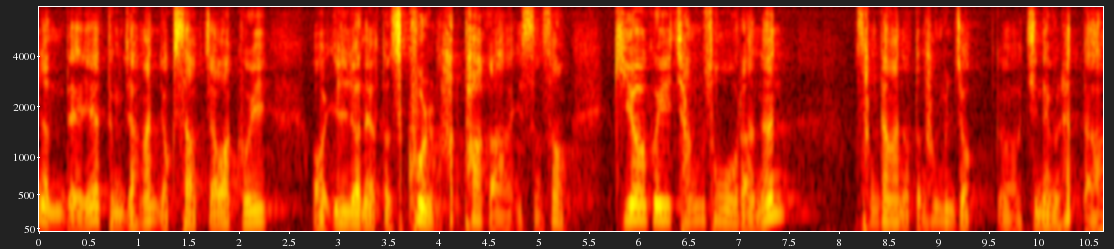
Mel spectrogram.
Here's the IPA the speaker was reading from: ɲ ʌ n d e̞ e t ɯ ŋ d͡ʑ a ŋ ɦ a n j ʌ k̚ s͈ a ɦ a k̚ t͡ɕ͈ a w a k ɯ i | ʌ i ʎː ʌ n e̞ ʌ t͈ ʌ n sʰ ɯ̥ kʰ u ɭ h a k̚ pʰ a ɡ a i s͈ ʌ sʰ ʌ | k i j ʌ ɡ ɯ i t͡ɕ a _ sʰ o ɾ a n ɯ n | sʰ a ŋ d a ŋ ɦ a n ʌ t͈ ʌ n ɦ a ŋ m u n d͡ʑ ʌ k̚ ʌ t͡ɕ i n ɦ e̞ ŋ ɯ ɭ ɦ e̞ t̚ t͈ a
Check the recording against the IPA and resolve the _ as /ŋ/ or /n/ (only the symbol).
ŋ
